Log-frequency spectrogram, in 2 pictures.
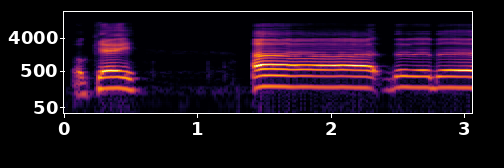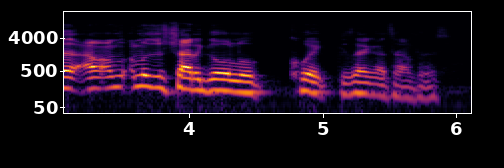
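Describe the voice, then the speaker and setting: A man's voice: fairly high pitch, moderate pace, smooth. Profane, rambling male streamer. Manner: profane, rambling, reacts loudly while reading aloud. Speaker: live-stream host. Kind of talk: casual stream commentary.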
